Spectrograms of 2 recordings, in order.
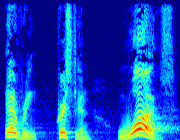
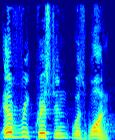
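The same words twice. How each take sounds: First: Every word spaced out, WAS swooping up loud; stress on WAS. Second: Said in the usual way. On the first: Shown as a demonstration. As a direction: hold back, then punch the word was. Repeats slowly to stress WAS.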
